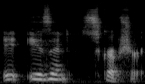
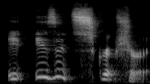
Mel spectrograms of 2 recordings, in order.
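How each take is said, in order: First: Quieter, slow repeat leaning on "isn't"; a softer, insistent restatement with "isn't" stressed; stress on isn't again. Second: Isn't drawn out slow and high, falling; slow, emphatic warning on "isn't"; stress on isn't. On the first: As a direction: press "isn't" softly but firmly. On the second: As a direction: lean hard on "isn't" in "it isn't scripture". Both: Real, not acted. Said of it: "I just wanna be very clear".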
